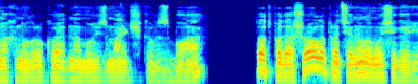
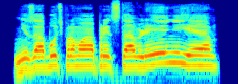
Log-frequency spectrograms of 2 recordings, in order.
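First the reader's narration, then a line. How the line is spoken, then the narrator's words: Shouted. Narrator (Russian): крикнул Отто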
